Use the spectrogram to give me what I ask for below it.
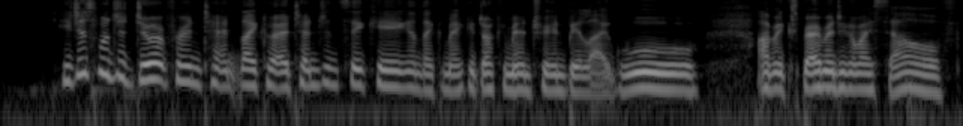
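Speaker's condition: No condition

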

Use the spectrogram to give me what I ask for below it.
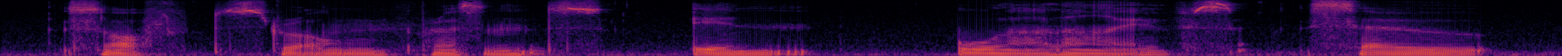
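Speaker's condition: Stutter, mild; slight; voice stuttered when scared as new teacher, now easy and natural on stage; prolonged sounds

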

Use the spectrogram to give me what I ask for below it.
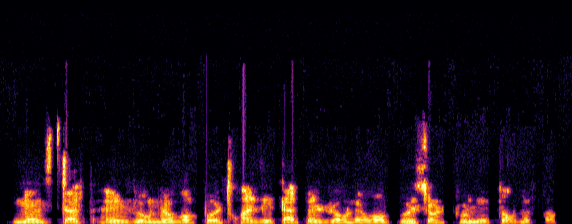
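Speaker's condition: Dystonia; present since birth

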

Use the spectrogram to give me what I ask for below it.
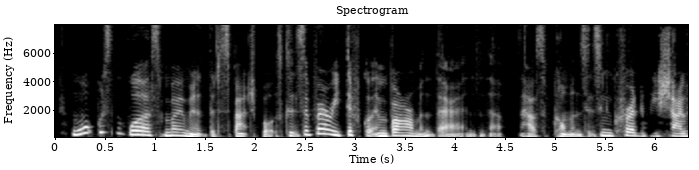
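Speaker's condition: No condition

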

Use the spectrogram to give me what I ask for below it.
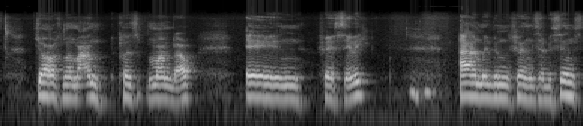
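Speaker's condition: Down syndrome; then speech and drama training

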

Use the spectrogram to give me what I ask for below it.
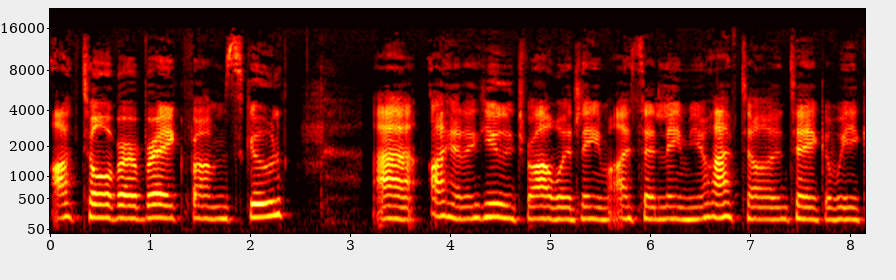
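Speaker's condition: Motor neuron disease; recently diagnosed, mobility lost, no use of hands, balance gone when walking; needs to hold on to someone everywhere, physically well otherwise, pain at times, comes and goes; voice affected, voice among everyday things no longer managed

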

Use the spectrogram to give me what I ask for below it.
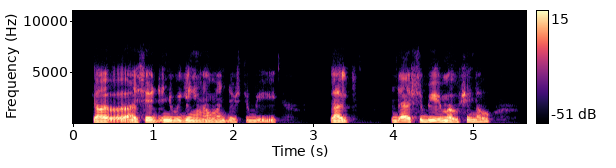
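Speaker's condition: Spinal muscular atrophy type 2; neuromuscular

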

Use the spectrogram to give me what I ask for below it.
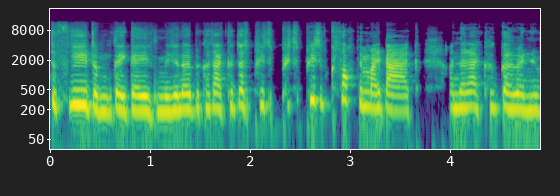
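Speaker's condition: Deafness; relies on lip reading

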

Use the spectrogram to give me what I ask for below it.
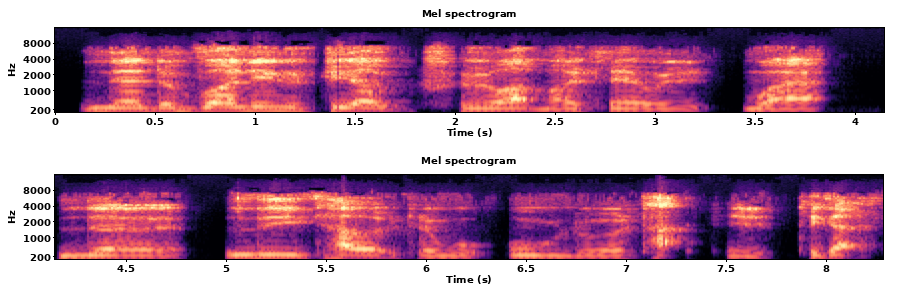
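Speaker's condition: Cerebral palsy; wheelchair

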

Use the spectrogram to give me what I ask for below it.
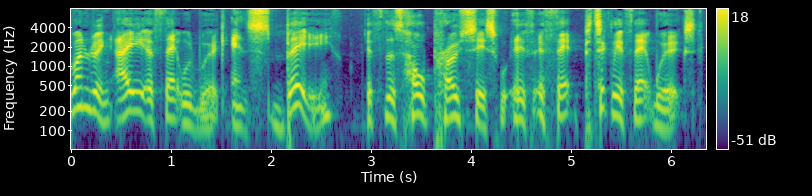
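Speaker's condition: No condition

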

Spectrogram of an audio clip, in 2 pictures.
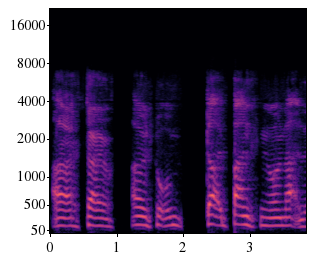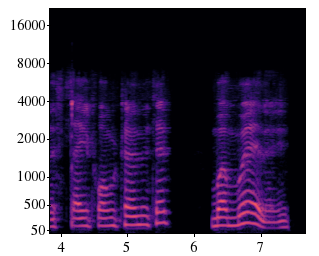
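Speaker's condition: Cerebral palsy; wheelchair

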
